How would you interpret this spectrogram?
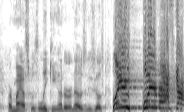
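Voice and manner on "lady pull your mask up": very high, loud, shrill barked yell. Retelling a salesman yelling at a woman from thirty feet away, retelling a man yelling. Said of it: "he's yelling at Nicole".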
